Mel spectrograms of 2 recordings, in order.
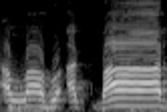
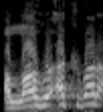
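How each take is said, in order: First: The vowel in akbar is drawn out long. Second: The vowel in akbar is kept short. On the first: The meaning changes to something blasphemous. The speaker calls it wrong. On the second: God is the greatest. The speaker calls it right.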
